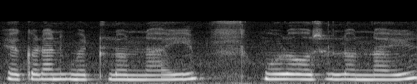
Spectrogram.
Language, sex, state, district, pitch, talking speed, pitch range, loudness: Telugu, female, Andhra Pradesh, Krishna, 230 Hz, 85 wpm, 225-240 Hz, -13 LUFS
